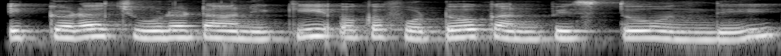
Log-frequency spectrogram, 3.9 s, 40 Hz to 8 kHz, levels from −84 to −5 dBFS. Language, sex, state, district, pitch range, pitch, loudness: Telugu, female, Andhra Pradesh, Sri Satya Sai, 210-240 Hz, 220 Hz, -16 LUFS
